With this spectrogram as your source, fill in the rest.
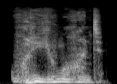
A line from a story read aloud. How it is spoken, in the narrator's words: Colt anxiously faced the murder victim turned murderer and asked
